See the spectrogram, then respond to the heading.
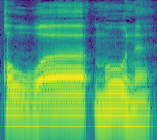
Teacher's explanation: قاف حروف مستعلیہ ہے، پر پڑھا جائے گا. واو کے اوپر کھڑی زبر ہے، ایک الف کی مقدار کے برابر کھینچ کر پڑھیں گے.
